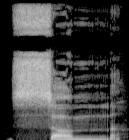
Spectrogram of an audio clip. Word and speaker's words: sommes: Nous sommes, okay? Nous sommes, okay? So you don't pronounce the final S here. It doesn't exist. Sommes. Nous sommes, okay?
